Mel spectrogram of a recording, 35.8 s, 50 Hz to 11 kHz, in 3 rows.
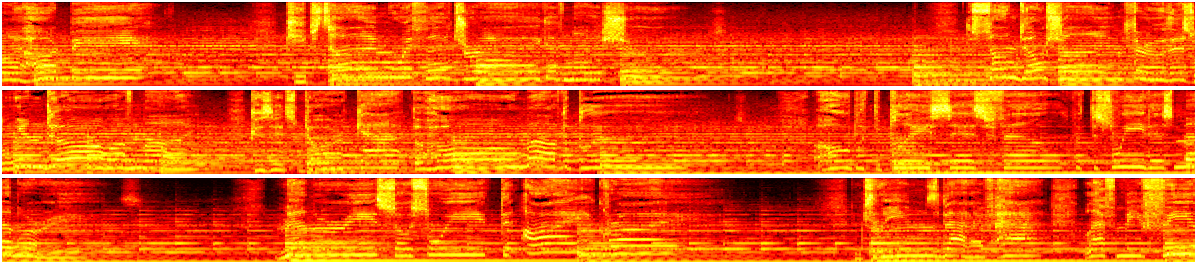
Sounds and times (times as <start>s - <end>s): Music: 0.0s - 35.7s.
